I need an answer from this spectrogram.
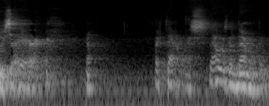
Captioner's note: laughs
